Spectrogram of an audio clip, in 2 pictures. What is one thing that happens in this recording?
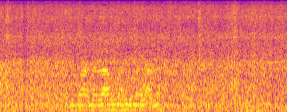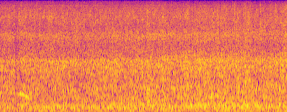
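Muddy floodwater rushes and roars loudly.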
